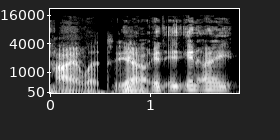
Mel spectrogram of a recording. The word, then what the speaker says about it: Pilate: just to be helpful, it's pronounced, and there's a little pronunciation key. Pilate, yeah.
